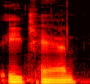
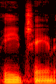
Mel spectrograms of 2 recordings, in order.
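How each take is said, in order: First: The last syllable sounds like 'Chan'. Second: The last syllable sounds like 'chain'. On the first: The speaker calls it right. "It's a Chan" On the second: The speaker calls it wrong. "I think we are calling him a chain"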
